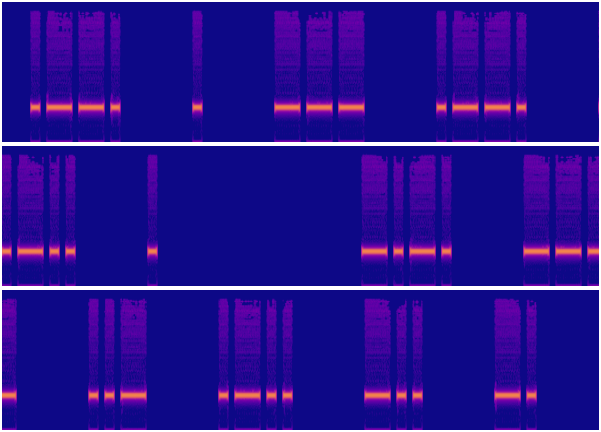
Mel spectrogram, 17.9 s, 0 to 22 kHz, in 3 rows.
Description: Morse code, heard as a keyed tone, about 15 wpm, spaced as for 8 wpm, 1000 Hz. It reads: PEOPLE COULDN
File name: qotdfiles / 8wpm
